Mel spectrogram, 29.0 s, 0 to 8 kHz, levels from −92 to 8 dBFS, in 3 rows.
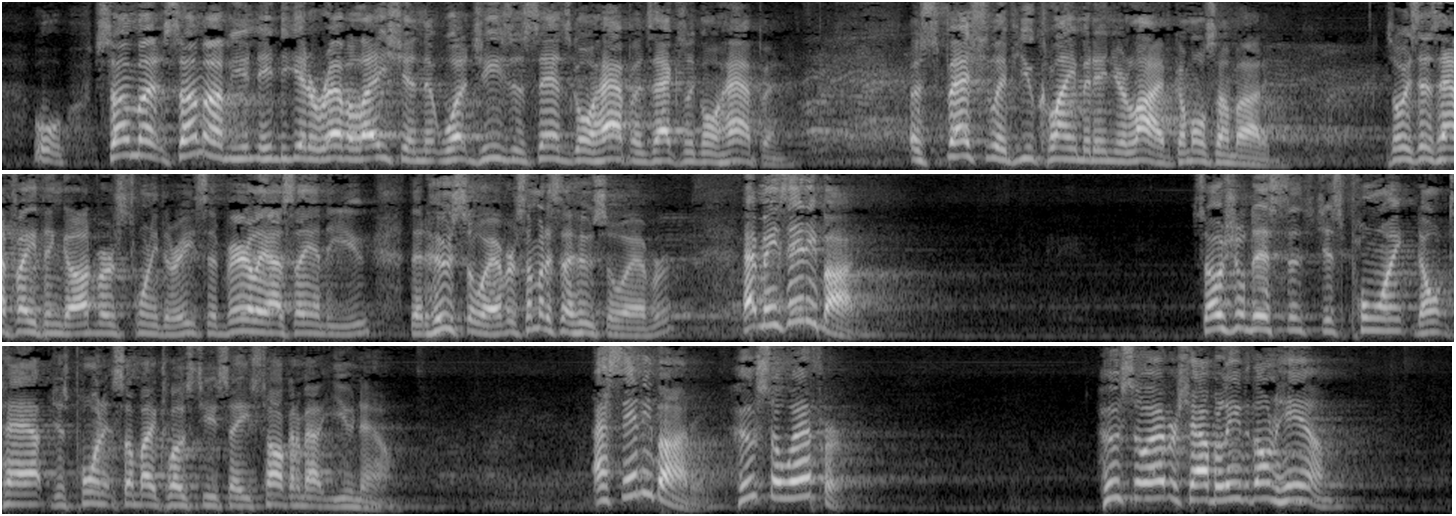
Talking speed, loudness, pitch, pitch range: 180 wpm, -20 LUFS, 185 Hz, 160-230 Hz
